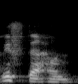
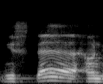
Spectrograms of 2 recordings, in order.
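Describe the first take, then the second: First: The vowel after the t is short. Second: The vowel after the t is long. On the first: The speaker calls it wrong. "Jangan sampai dibaca pendek. Jangan sampai dibaca miftahun" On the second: The speaker calls it right. "jadi taknya panjang"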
